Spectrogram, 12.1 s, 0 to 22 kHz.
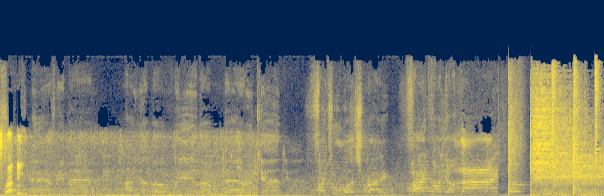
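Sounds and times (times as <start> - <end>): background music with low beat: 0.0 - 6.5, 9.8 - 12.0.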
